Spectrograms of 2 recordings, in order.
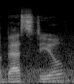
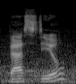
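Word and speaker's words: Bastille: i i just got a new band uh best deal uh is a band i just uh downloaded it best deal maybe i'm even saying it wrong i have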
